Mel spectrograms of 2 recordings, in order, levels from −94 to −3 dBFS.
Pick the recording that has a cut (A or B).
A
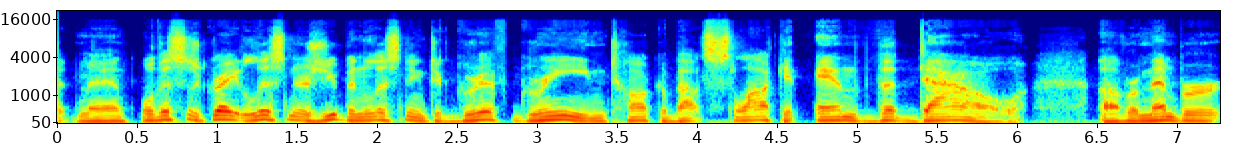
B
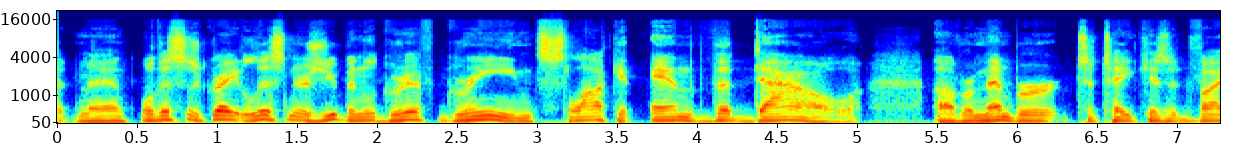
B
